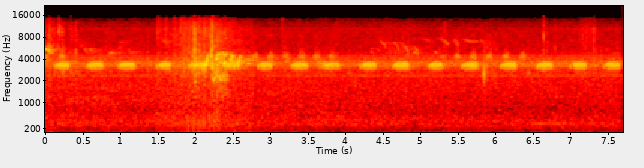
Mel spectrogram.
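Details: A cricket by a river at sunset in South Korea gives a steady series of high, pulsed chirps, each a short buzzy trill, repeated roughly twice a second, with brief rustling partway through.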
